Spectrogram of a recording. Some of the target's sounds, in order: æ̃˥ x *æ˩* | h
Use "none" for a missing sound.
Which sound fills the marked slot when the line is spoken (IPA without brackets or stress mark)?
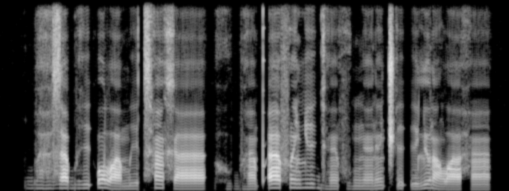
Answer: æː˩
